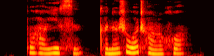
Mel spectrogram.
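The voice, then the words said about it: Quiet, nervous, shy voice. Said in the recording (Chinese): “小声说 ... 她略有些紧张，又带点羞涩”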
